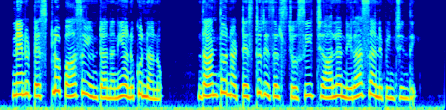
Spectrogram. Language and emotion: Telugu, sad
